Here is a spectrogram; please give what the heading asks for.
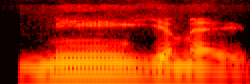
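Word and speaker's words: מימי: Do you pronounce the yod in mime? Is it may or m yay? It should have it should have been me yay because yay is the construct form uh the standard construct form days of yay.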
